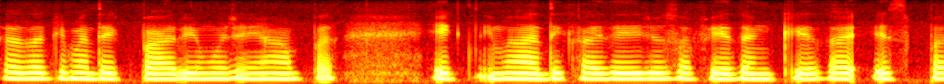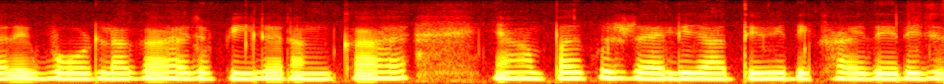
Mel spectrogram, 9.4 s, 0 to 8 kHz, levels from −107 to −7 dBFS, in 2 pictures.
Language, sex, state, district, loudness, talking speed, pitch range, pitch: Hindi, female, Bihar, Kishanganj, -14 LUFS, 280 wpm, 200-210 Hz, 200 Hz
